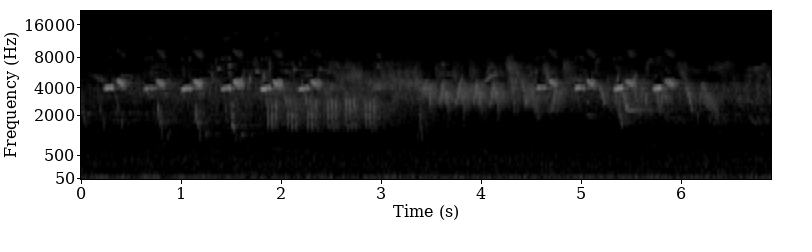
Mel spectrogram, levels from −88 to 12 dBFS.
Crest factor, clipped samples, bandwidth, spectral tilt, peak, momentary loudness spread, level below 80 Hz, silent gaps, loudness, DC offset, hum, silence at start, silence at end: 18 dB; under 0.1%; 16 kHz; 2.5 dB/octave; -32 dBFS; 16 LU; -82 dBFS; none; -45 LUFS; under 0.1%; none; 0 s; 0 s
